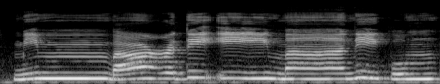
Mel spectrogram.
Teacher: हमज़ा ज़ेर या, ई या साकिन माँ कबल ज़ेर या मद 2 पॉइंट खींच के पढ़ेंगे।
